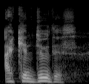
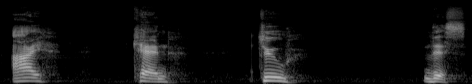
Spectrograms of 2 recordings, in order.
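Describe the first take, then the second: First: Said in the usual way. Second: "I can do this" with a pause after every word; slow, word by word. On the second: Pretend. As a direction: space each word apart, deliberate. Says it word by word.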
